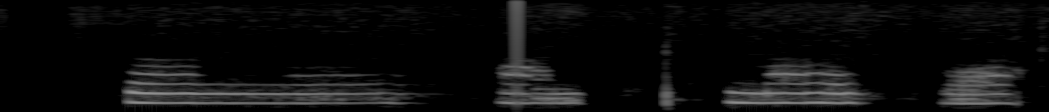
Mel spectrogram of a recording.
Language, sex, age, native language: Icelandic, female, 8, Icelandic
